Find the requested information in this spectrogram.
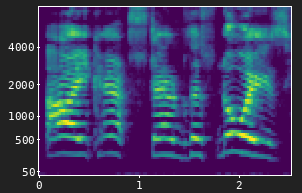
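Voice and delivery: loud, slow exasperated cry; exasperated outburst. Acted. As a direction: protest the racket loudly, stretching each word. Story character exasperated by noise.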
